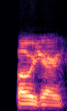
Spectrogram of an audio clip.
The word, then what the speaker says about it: Bojar: The way I think about it is, however you want to say it, you can say it. None of them bother me. In fact, I think it was Bojarski or Bojar when our family came over here. So I feel like we could have 20 pronunciations and whichever one works. Bojar is great.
